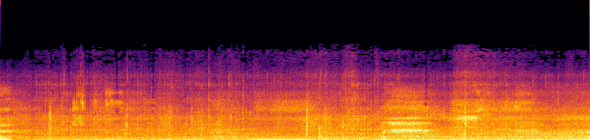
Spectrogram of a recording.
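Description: Bicycle tyres rolling over cracked asphalt at speed, with wind rumbling on the microphone. A short higher tone sounds about four seconds in.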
